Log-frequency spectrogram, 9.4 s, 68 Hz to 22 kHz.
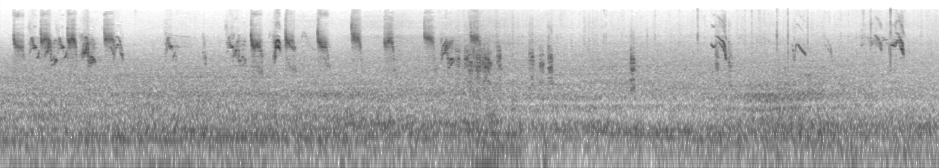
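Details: Greeting sparrows outside a cultural hall, 7 February 2020, chatter in dense high chirps during the first half, thinning out later, with a low background hum and brief voices.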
